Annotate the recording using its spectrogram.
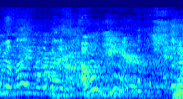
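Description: Indistinct chatter of several people talking at once around tables, with no single voice standing out.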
